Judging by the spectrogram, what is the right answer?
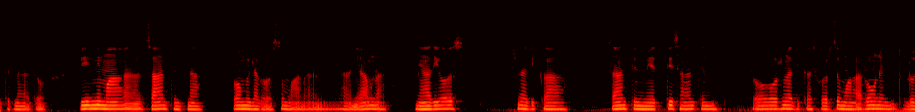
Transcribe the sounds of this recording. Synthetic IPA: t̪e˧t̪na˧t̪o̰˨ | bi˧ni˦ma˧sa˦nt̪e˧nt̪na˧ | ɾo˦mi˧la˧ɡɾo̰˧so˦ma̰˧˨na̰˧na˧ɲa̰˧˦bna̰˧ | ɲa˧˦d̪jo˦s | ʂna˧d̪i˧ka˧ | sa˧nt̪i˧nmje˧t̪ːi˦sa˧nt̪i˧nɾo˧˦ʐ̬na˧d̪i˧ka˧sfwe˧ɾso˦ma˧ɾo˦ne˧t̪u˧lu˧

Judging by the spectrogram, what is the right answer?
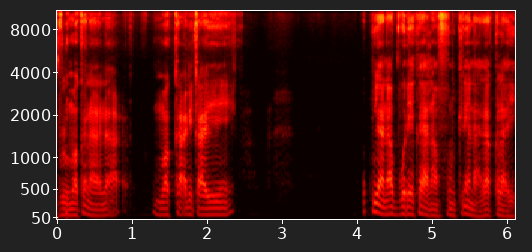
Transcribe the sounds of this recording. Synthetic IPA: blo˨ma˨ka˦na˨na̰˨ | ma˨ka̰˨ni˦ka˨ji˦ | u˦ku˦a˨na˨˦bʷɔ˦ɾɛ˦ka˦a˨na˨fu˦nu˨ki˦n˦a˨na˨ɡa˦kla˨ji˨

